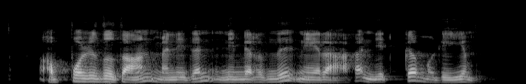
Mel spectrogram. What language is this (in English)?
Tamil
